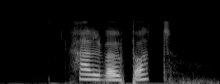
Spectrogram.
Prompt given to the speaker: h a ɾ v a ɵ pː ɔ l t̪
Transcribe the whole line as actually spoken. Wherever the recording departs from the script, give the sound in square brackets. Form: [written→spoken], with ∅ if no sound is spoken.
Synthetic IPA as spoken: h a [ɾ→l] v a ɵ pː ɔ [l→∅] t̪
